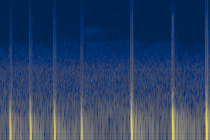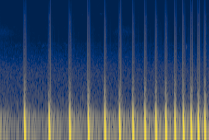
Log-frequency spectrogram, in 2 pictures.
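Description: Male ruffed grouse drumming, beating its wings in a display. Low, deep thumps come about half a second apart at first, then quicken steadily into a fast roll near the end.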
